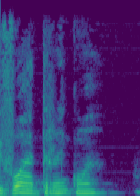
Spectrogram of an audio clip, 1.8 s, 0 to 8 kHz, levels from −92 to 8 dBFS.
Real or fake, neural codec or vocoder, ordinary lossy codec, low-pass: real; none; Opus, 64 kbps; 7.2 kHz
